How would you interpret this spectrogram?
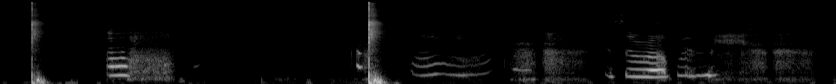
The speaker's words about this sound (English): Keep slapping my ass like that, puppy. I love being spanked.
